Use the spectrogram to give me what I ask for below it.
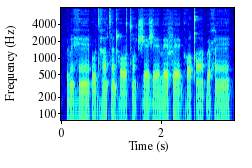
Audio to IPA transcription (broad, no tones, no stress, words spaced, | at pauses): βɛ̃ɦɛ̃ː ʔodʱã t͡sãɖʱɔːt͡sɔ̃t͡ʃ ʒɛːʒɛːβɛ fɛːɡʱɔ qʼãːɓœħɛ̃ː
